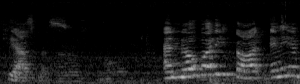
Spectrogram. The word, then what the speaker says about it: chiasmus: It's spelled like chiasmus, but it's chiasmus.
